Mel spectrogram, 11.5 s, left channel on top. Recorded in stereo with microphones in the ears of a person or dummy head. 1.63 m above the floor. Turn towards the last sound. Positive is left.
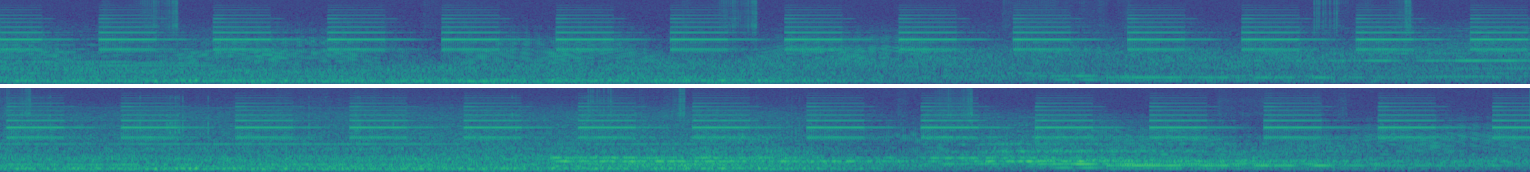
No sound to turn to.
